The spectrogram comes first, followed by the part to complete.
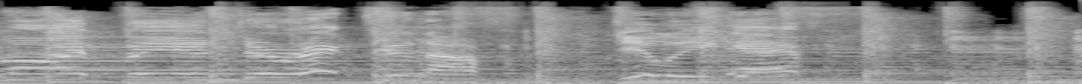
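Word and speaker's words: DILLIGAF: that's spelled D i l l i g a f dilig and this is what it means do I look like I give a Dilly G am I being direct enough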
